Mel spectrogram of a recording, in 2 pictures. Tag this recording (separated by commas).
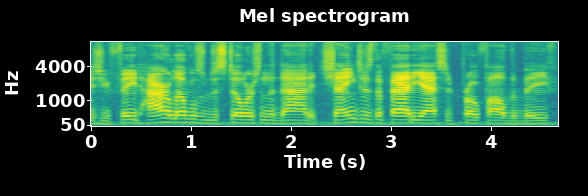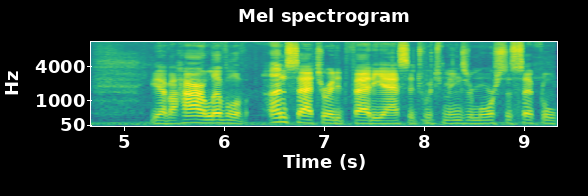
Speech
